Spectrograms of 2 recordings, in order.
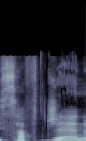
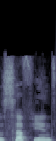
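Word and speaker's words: Sufjan: Und ich habe irgendwie Safjan oder so gesagt, weil da halt ein J drin vorkommt. Und ich war so, das ist ein J, wie wird das ausgesprochen? Also Safian Stevens heißt der.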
